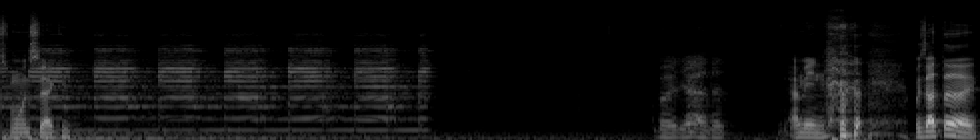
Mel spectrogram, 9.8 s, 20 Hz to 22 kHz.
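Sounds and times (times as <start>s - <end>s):
electronic reminder alarm beeping: 0.0s - 4.4s
constant low hum: 0.0s - 5.8s
speech: 0.1s - 0.8s, 6.6s - 9.7s.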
